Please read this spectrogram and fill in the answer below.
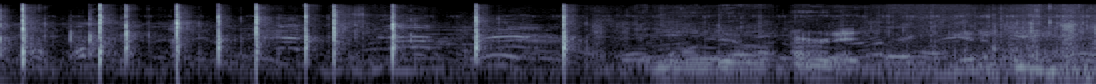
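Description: One person clapping quickly, about seven claps a second, stopping about two seconds in; faint voices follow.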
